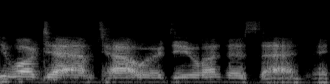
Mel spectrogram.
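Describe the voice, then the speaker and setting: A put-on character voice from a man, medium in pitch, at a fairly slow pace. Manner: menacing, taunting.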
